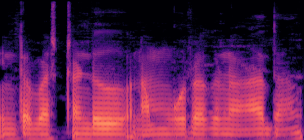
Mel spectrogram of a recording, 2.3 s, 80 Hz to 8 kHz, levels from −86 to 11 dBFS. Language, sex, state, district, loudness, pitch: Kannada, male, Karnataka, Raichur, -17 LUFS, 105 Hz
